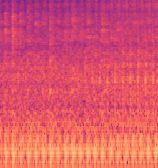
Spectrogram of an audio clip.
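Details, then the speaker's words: Murray single-cylinder flathead engine at its first start in a long time, possibly running on used oil; a fast, loud, regular clatter on every beat with smoke appearing; heavy engine knock, and a rebuild is expected. "Wow. Knocking pretty bad though. Sounds bad to me. Maybe it's just a flathead thing."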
